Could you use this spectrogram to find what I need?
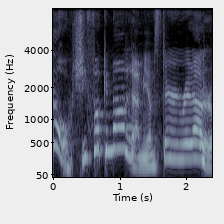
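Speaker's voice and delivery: very high, loud indignant wife; exasperated shout. Retold or imitated. Wife insisting the daughter ignored her, loud and shrill-high. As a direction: yell it up high, fed up. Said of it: "She's like".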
